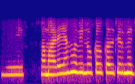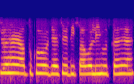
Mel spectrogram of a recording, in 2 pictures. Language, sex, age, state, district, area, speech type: Hindi, female, 18-30, Bihar, Muzaffarpur, rural, conversation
